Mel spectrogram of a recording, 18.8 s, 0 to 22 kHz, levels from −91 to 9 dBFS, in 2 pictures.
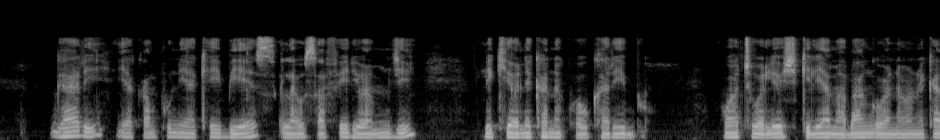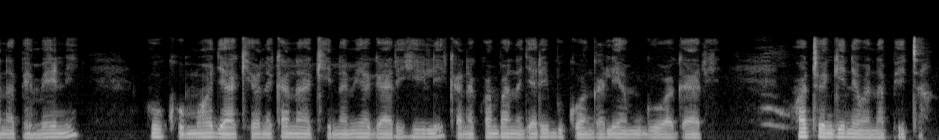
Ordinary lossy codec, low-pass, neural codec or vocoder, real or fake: Opus, 64 kbps; 7.2 kHz; none; real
